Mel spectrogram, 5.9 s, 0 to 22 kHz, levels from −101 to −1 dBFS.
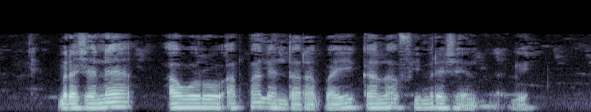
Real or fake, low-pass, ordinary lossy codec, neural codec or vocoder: real; 7.2 kHz; AAC, 48 kbps; none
